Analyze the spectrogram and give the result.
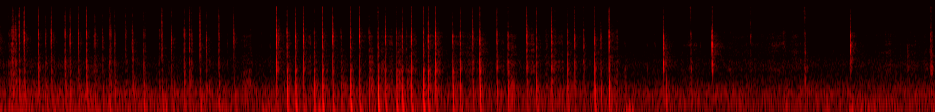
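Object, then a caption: Plastic game controller shell and buttons. Fingertips and nails tap the shell of a hollow white plastic Xbox controller and click its face buttons and thumbstick. A rapid run of dry, bright plastic clicks and taps with no ring fills the first six seconds, then thins to scattered single clicks over a faint low background.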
